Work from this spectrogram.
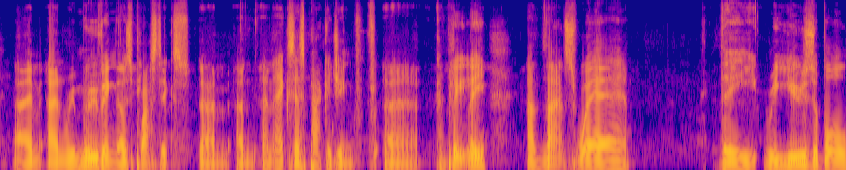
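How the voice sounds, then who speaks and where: A man's fairly low, plain, everyday voice at a moderate pace with lively intonation. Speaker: sustainability startup founder. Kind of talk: casual interview. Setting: podcast booth at a conference.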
